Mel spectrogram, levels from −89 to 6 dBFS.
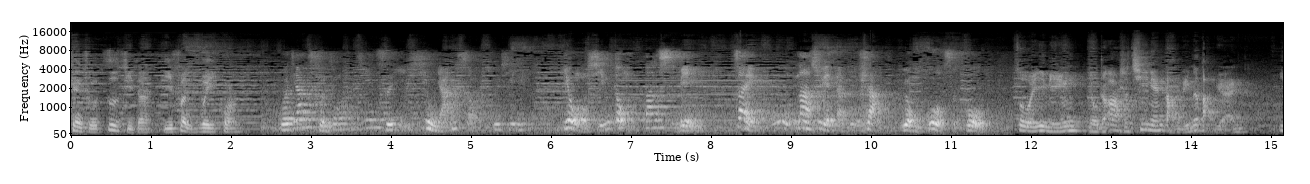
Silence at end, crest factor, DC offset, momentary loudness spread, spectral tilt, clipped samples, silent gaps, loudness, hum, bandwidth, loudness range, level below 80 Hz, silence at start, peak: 0 s; 16 dB; under 0.1%; 11 LU; -4.5 dB/octave; under 0.1%; none; -17 LUFS; none; 13 kHz; 4 LU; -56 dBFS; 0 s; 0 dBFS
